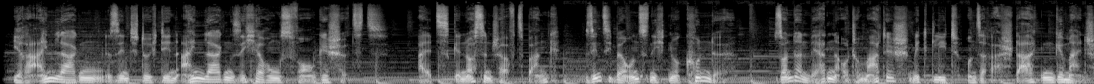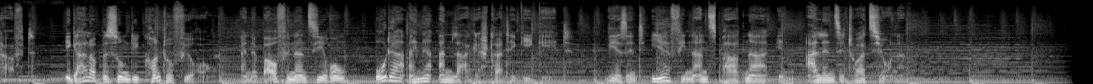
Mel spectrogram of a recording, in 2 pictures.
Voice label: imagefilm sympahtisch glaubwuerdig musik

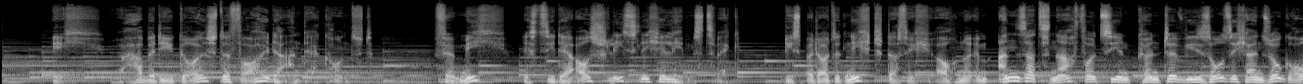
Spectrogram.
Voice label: audioguide gewaehlt kuenstlerisch musik

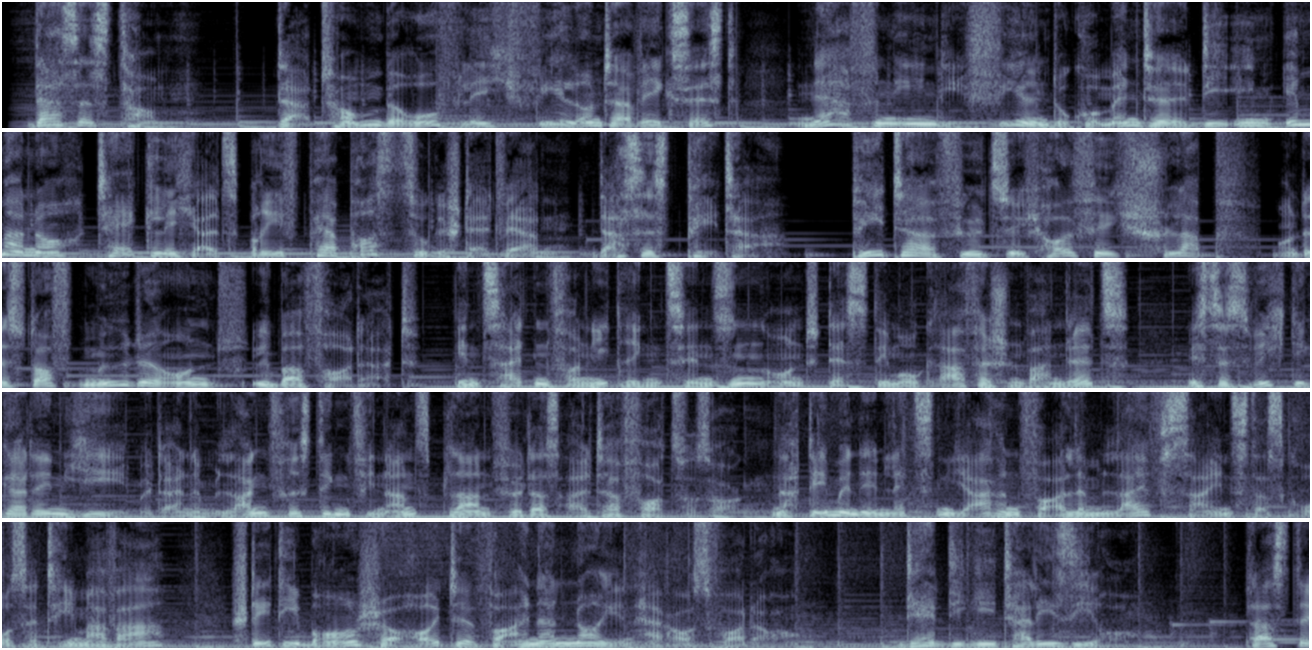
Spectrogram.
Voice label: erklaervideo mix

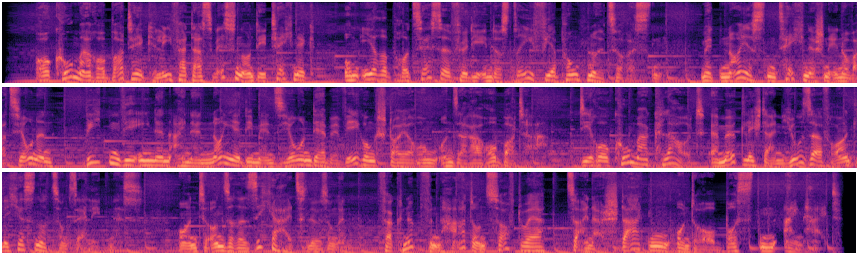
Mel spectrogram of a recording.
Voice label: imagefilm smart dynamisch musik

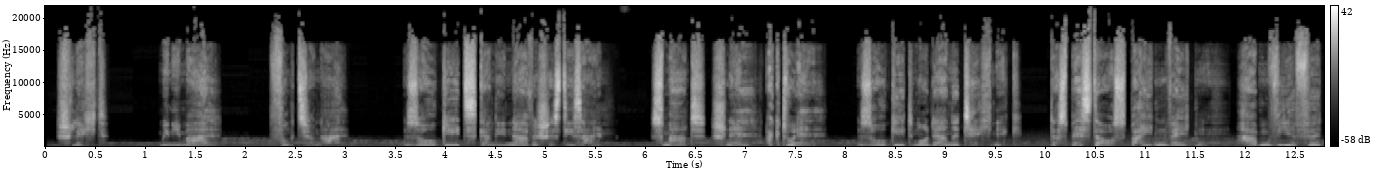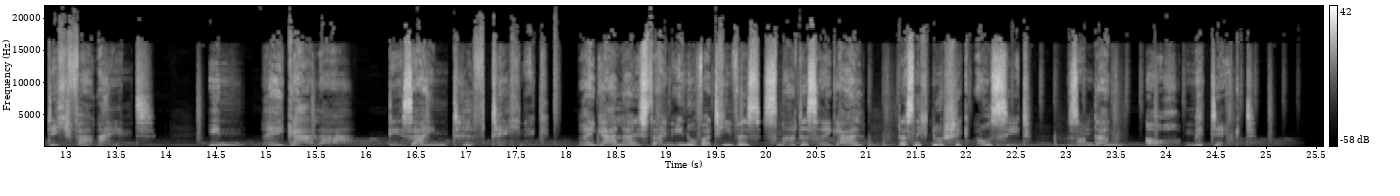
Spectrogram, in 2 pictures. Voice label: produktvideo smart warm musik

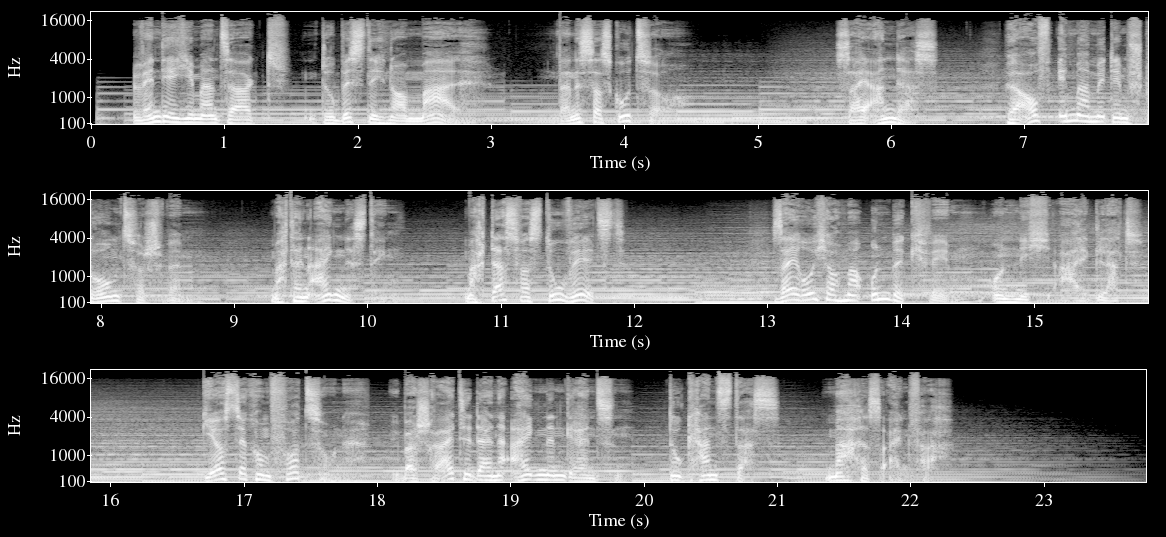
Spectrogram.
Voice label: werbung authenthisch motivierend musik

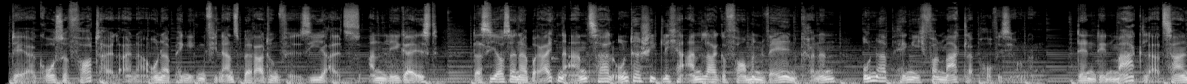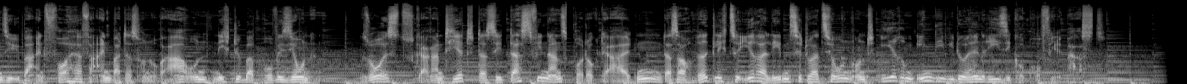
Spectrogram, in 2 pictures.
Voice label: erklaervideo kompetent glaubwuerdig musik

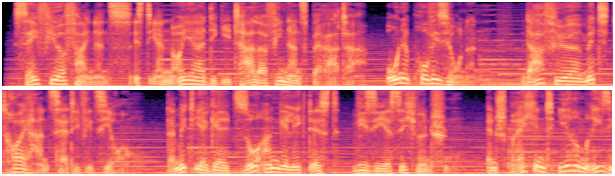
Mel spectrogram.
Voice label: werbung kompetent glaubwuerdig musik

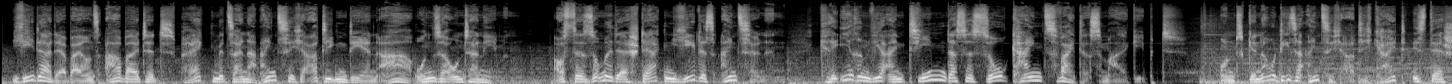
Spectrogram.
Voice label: werbung dynamisch warm musik

